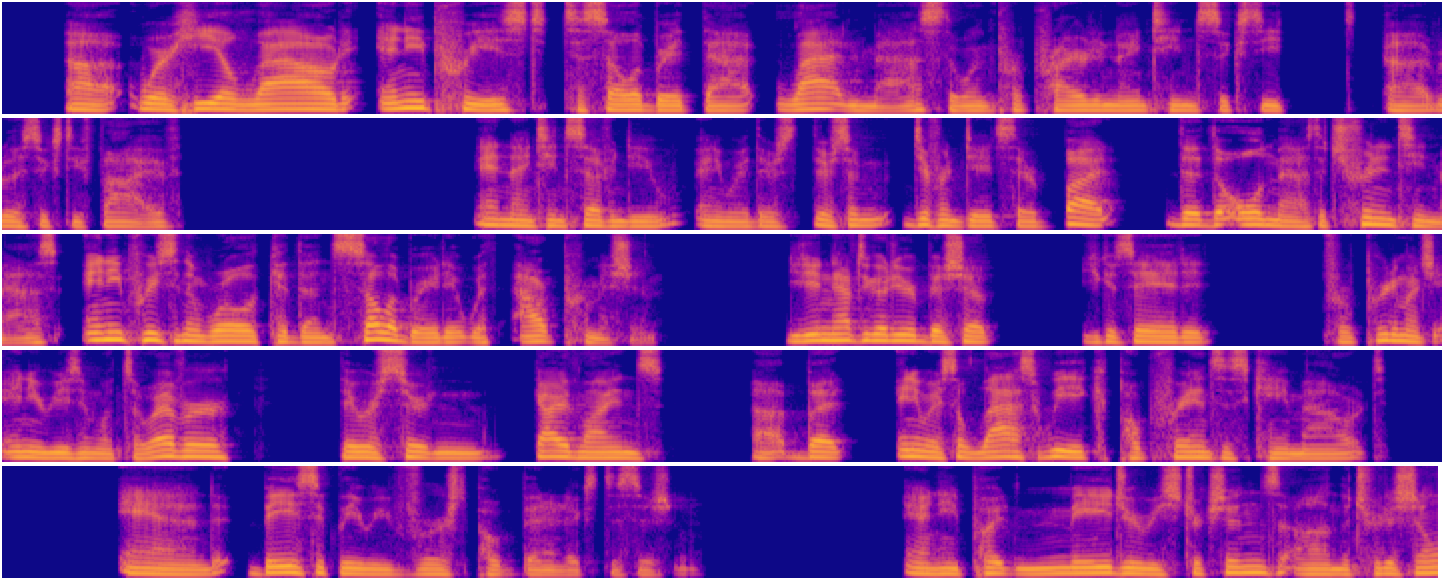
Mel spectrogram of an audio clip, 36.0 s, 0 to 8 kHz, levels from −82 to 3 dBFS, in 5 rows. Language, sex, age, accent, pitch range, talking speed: English, male, 30-49, American, 125-150 Hz, 155 wpm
